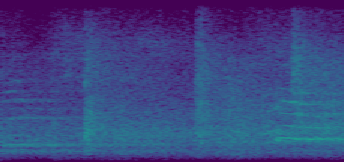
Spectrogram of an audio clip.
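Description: Faint sound of an ice hockey rink during play: an even hiss with two faint knocks, about half a second and a second and a half in, and a faint steady tone starting near the end.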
